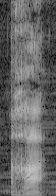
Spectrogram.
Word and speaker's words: Ra: soleil et Champolion sccopte il se prononce RA en bas une lettre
